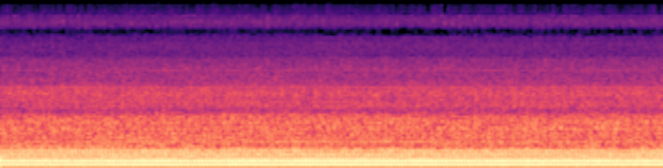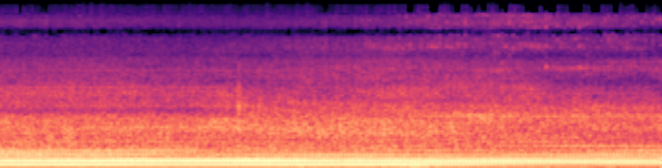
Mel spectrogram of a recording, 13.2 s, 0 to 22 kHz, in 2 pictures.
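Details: Craftsman M270 mower, 159cc electric-start engine, after no-start repair: steady, even drone with a clean firing rhythm, no surging or sputter; running properly.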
